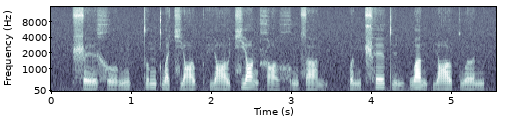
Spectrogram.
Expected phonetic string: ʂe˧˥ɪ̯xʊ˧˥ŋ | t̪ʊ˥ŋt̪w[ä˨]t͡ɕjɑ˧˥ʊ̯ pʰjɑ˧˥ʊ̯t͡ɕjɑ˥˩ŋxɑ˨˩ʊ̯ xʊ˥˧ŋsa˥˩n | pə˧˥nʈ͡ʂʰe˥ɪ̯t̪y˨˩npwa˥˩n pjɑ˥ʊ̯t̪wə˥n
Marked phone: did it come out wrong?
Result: no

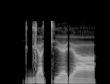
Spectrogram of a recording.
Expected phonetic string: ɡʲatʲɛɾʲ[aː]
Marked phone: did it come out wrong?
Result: no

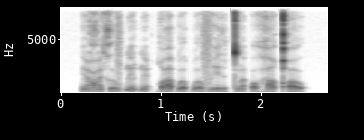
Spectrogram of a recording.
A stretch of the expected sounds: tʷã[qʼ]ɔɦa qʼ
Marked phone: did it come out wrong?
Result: yes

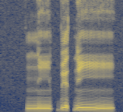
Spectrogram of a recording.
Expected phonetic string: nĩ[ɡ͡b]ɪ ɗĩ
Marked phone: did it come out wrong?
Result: yes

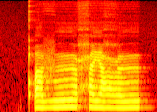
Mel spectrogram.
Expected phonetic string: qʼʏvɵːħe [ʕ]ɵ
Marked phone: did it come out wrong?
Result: no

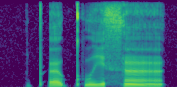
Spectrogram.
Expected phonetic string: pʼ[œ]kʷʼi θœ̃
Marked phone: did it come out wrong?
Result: no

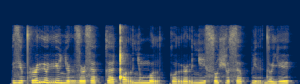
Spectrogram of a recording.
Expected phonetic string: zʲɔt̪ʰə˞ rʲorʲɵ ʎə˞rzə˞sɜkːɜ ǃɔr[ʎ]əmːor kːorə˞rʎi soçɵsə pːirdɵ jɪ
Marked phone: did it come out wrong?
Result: no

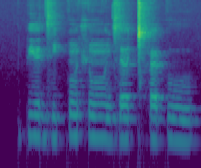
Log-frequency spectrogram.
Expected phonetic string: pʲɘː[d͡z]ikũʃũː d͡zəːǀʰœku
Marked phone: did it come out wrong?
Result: no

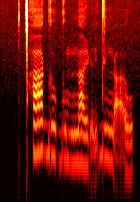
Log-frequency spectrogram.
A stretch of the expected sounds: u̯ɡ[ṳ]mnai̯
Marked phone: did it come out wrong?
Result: yes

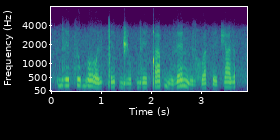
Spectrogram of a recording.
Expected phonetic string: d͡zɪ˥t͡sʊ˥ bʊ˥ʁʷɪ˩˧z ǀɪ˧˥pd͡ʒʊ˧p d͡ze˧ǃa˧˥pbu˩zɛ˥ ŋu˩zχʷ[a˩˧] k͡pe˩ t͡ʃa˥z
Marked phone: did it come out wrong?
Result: yes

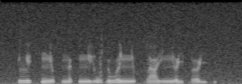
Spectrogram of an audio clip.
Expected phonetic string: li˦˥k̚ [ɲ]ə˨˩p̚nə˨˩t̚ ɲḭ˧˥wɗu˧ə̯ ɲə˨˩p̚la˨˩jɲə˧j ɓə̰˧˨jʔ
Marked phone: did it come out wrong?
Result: no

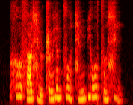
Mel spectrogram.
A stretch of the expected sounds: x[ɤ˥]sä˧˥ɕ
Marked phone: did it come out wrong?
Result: no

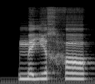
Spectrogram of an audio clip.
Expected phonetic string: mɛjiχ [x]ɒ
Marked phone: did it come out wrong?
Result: yes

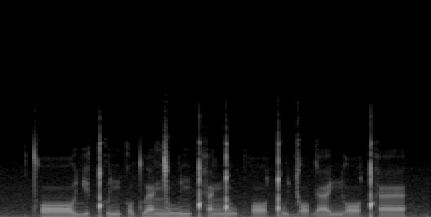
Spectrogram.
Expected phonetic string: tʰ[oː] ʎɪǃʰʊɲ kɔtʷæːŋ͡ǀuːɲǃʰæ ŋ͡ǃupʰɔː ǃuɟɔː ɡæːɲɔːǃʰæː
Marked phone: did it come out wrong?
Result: yes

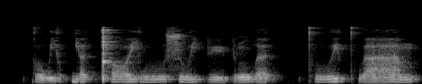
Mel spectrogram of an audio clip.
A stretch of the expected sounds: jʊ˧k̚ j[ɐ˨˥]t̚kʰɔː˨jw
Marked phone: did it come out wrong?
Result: no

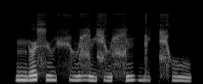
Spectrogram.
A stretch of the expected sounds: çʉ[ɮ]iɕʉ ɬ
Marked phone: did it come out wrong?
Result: no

